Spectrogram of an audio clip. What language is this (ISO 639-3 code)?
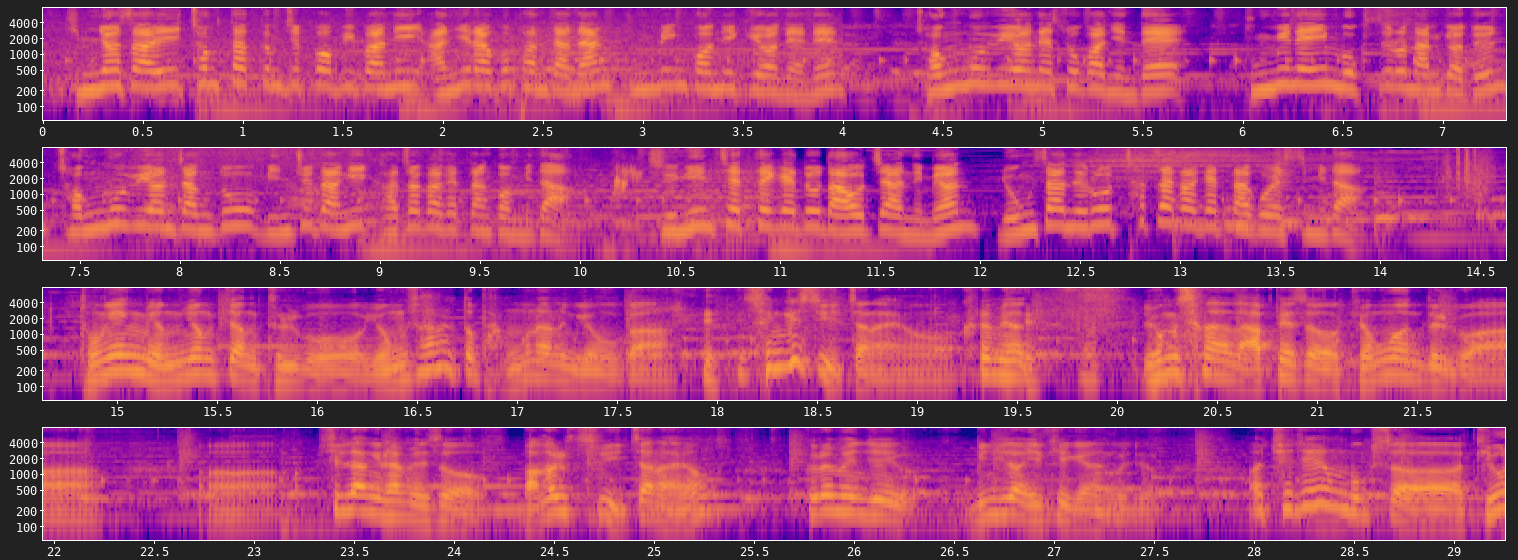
kor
